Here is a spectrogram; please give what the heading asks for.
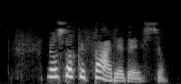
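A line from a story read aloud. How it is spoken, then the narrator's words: Laughing and crying. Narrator (Italian): esclamò ridendo e piangendo insieme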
